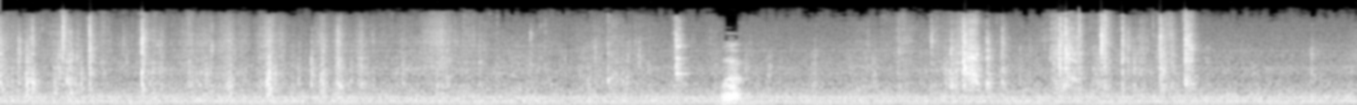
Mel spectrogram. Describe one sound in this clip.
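A plastic package rustles and crinkles in a man's hands.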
